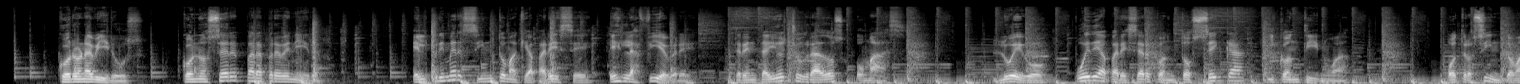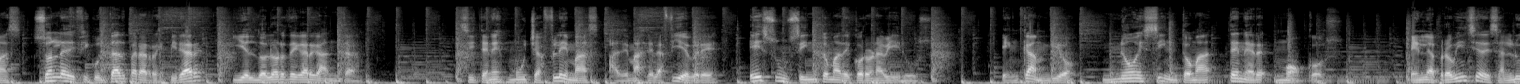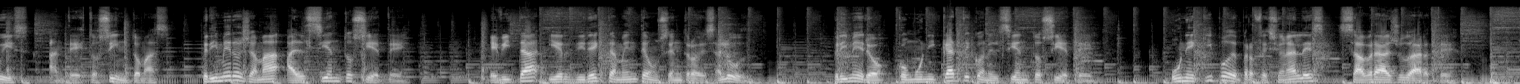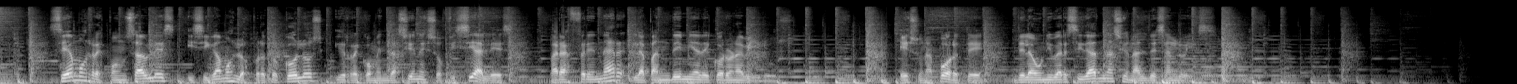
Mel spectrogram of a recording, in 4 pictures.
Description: A estos contenidos se suman micros radiales que serán transmitidos diariamente por Radio Universidad.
